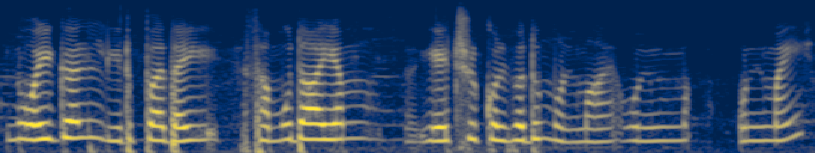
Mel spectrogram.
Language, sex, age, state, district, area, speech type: Tamil, female, 18-30, Tamil Nadu, Krishnagiri, rural, spontaneous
